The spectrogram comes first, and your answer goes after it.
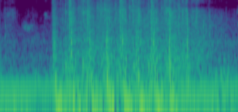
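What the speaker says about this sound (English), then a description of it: "Boy, you can shoot him down." Rapid automatic gunfire in Fortnite, a burst of roughly a dozen sharp evenly spaced shots over about a second and a half, loud and close, beginning after a brief quiet pause.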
